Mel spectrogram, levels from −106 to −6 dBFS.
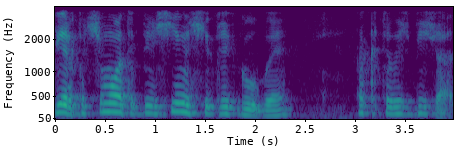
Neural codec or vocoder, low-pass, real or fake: codec, 16 kHz, 4 kbps, FunCodec, trained on Chinese and English, 50 frames a second; 3.6 kHz; fake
